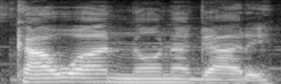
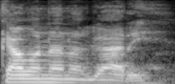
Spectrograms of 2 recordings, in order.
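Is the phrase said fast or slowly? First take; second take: slowly; fast. First: The phrase is said slowly and carefully. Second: The phrase is said very quickly. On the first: "it takes me forever to pronounce it" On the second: "like super quick"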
